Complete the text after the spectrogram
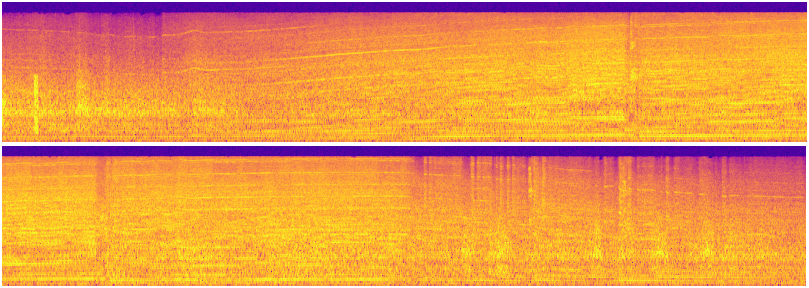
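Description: A race car engine roars, rising in pitch as it speeds up and dropping as it shifts gears.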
